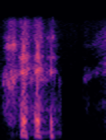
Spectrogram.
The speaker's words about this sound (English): All right, we can move on as I'm yawning into the microphone.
